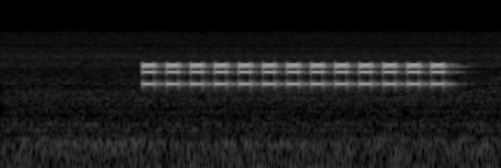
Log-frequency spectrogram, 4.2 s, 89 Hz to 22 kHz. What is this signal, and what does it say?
Telephone call progress tone (North American plan), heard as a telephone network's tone, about 1400, 2050, 2450, 2600 Hz, 0.1 s on and 0.1 s off, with room echo. Off-hook warning tone.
